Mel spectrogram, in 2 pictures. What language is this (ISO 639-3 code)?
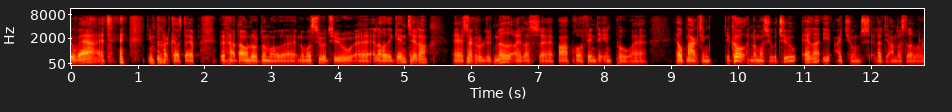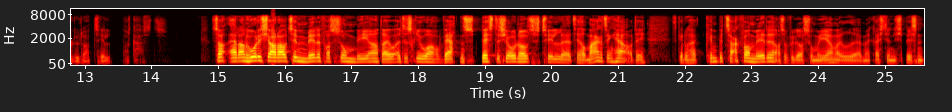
dan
